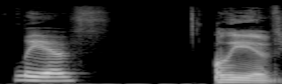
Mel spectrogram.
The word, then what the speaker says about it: Liev: Ryan's right. Liev. – Leave. Yeah, so Leave.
